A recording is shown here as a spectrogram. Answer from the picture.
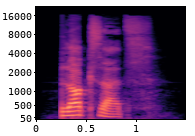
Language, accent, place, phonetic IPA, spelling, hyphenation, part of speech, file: German, Germany, Berlin, [ˈblɔkˌzat͡s], Blocksatz, Block‧satz, noun, De-Blocksatz.ogg
- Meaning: justification, justified alignment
